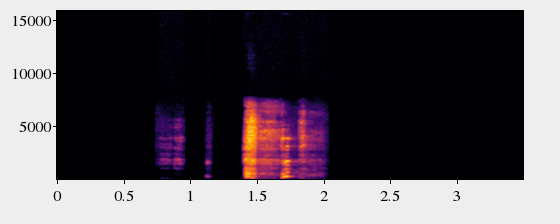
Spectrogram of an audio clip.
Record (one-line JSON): {"cough_length": "3.5 s", "cough_amplitude": 27892, "cough_signal_mean_std_ratio": 0.18, "survey_phase": "beta (2021-08-13 to 2022-03-07)", "age": "18-44", "gender": "Female", "wearing_mask": "No", "symptom_none": true, "smoker_status": "Ex-smoker", "respiratory_condition_asthma": false, "respiratory_condition_other": false, "recruitment_source": "REACT", "submission_delay": "0 days", "covid_test_result": "Negative", "covid_test_method": "RT-qPCR", "influenza_a_test_result": "Negative", "influenza_b_test_result": "Negative"}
